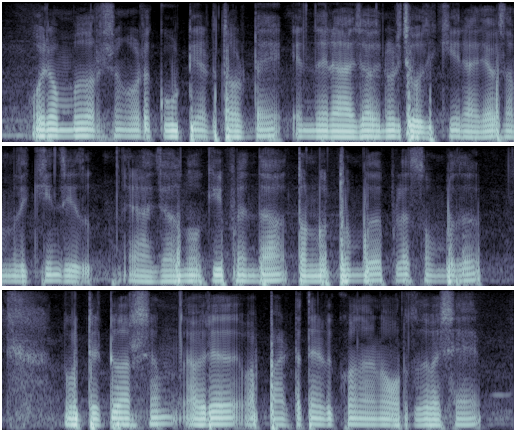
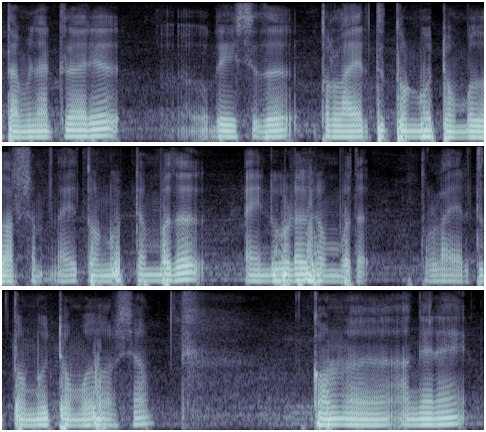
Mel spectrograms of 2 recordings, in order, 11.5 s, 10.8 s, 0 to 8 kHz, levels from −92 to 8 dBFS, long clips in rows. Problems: background sounds at intervals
